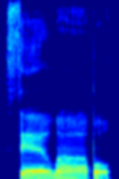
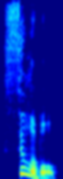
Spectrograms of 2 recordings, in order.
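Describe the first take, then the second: First: "Syllable" slowly drawn out in three beats; split into syllables. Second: Said in the usual way. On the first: Shown as a demonstration. Teacher showing three syllables, slow and separated. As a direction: sound out "Syllable" slowly, one syllable at a time. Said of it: "Three syllables". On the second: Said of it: "Let's do the word".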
